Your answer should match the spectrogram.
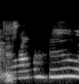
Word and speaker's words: Rambeau: Is it Rambeau or Rambo? – Rambeau, sorry. Okay. Yeah, Rambo. – Saying it wrong this whole time. – No, you're right. That was a mispronunciation on my part, but pardon me there.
